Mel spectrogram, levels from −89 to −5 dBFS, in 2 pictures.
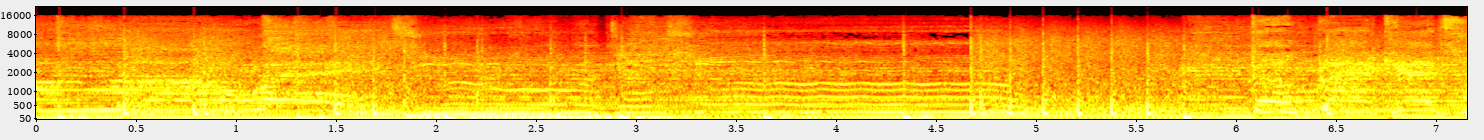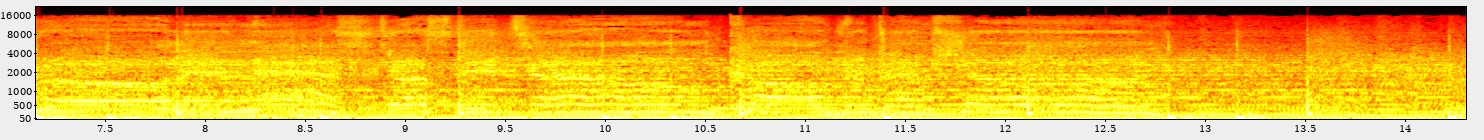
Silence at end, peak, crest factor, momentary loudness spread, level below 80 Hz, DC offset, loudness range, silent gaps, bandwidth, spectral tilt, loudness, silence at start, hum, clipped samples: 0 s; 0 dBFS; 10 dB; 4 LU; -16 dBFS; under 0.1%; 2 LU; none; 16.5 kHz; -4.5 dB/octave; -11 LUFS; 0 s; none; under 0.1%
